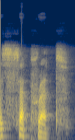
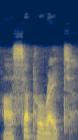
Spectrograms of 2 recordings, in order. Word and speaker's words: separate: Separate اگر adjective باشه قبلا گفتیم تلفظش میشه separate. Separate. For example, we have a separate bedroom. یک اتاق خواب جدا هم داریم. But when we are using it as a verb, we pronounce it separate.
